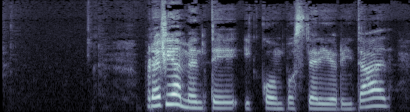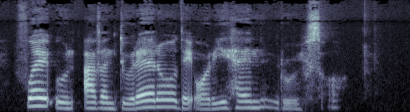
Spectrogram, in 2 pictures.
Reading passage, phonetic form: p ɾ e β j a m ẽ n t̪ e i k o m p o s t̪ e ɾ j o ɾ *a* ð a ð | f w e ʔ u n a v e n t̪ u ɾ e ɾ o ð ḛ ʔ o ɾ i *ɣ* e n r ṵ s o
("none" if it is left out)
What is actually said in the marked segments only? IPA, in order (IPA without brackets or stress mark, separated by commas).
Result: i, x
